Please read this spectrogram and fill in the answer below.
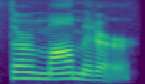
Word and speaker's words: thermometer: It's thermometer. The stress is on the middle syllable.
